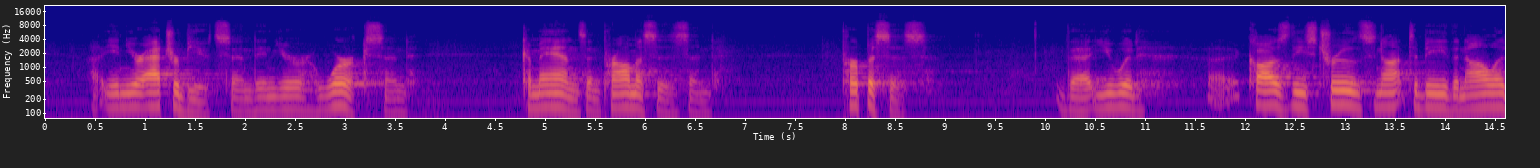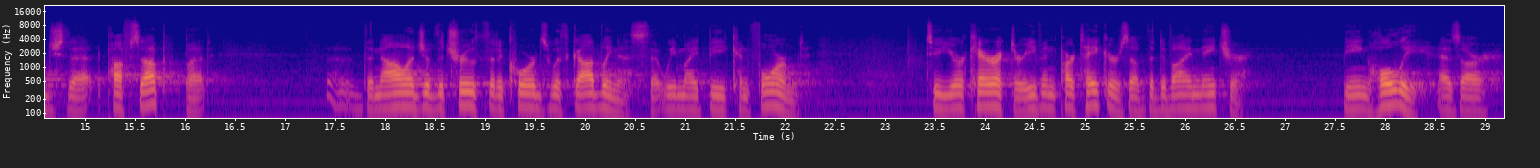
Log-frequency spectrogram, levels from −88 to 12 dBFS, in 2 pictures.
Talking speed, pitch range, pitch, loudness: 115 wpm, 95-135 Hz, 125 Hz, -33 LUFS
